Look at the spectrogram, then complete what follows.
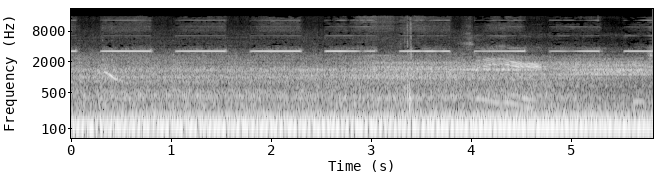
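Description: Older Detroit diesel engine in a semi truck idling steadily, heard from inside the cab, with a dash warning beeper pulsing evenly about once a second over it: the low-air warning, the air system not yet up to pressure.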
